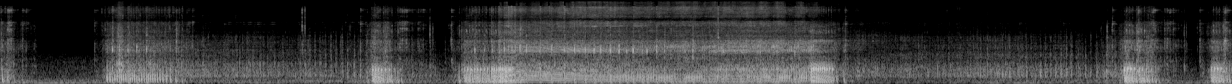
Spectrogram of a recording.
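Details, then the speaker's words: Craftsman WS2400 two-stroke pole saw, bought used from a pawn shop, starts but runs poorly: raspy buzz, then revs surge, sag and cut out in uneven bursts. Cause: stale fuel and carburetor mixture. "in today's video I'll be going over on fitting this Craftsman ws2400 pole saw that starts but doesn't run very well so let's get right into it"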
